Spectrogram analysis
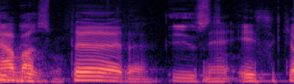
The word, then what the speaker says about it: Avatara: Avatara é um termo sânscrito, e a pronúncia correta é Avatara, com o A do tá, com um tio.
